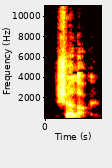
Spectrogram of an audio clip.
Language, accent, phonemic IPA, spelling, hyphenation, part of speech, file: English, Australia, /ˈʃɜɹ.lɒk/, Sherlock, Sher‧lock, proper noun / verb, En-au-Sherlock.ogg
- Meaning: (proper noun) 1. An English surname transferred from the nickname 2. A male given name transferred from the surname, of rare usage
